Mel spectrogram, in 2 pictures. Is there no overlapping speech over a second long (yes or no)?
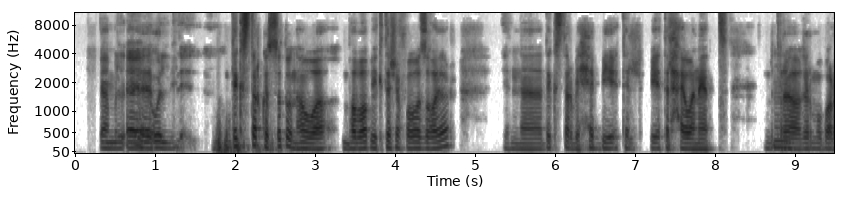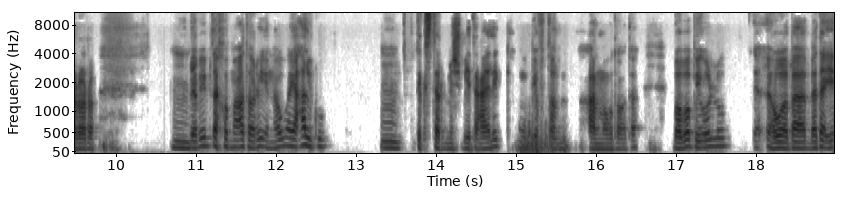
yes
